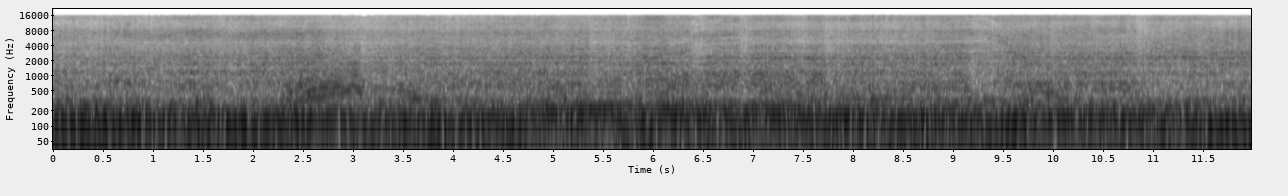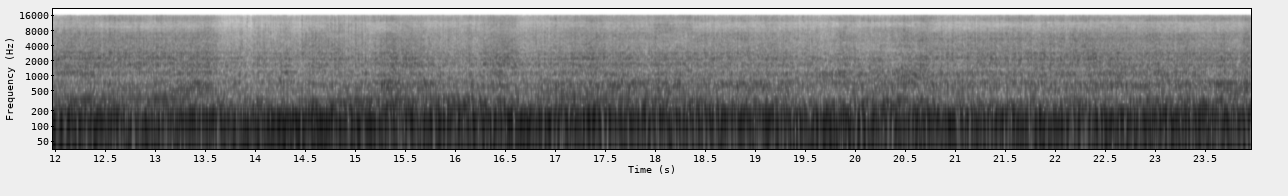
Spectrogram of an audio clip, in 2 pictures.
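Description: Many compact-car engines running and revving hard together in a demolition derby, with several sharp crunches as the cars ram each other.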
